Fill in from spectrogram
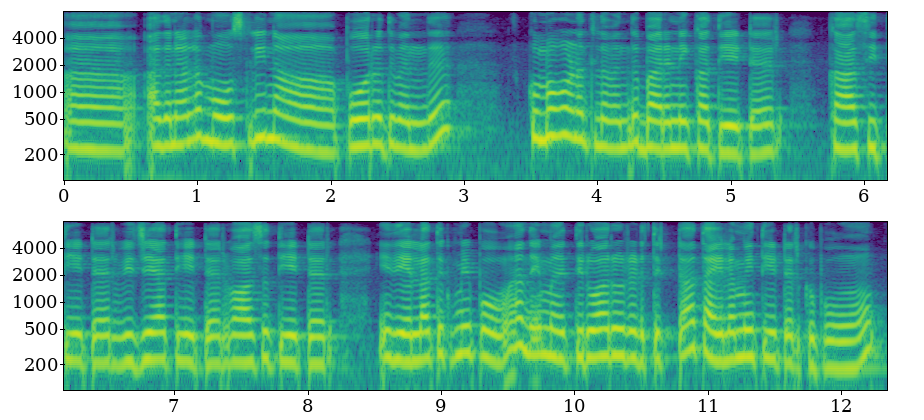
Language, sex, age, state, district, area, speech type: Tamil, female, 45-60, Tamil Nadu, Tiruvarur, rural, spontaneous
